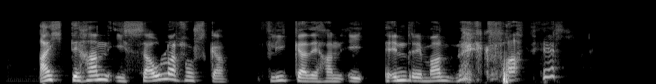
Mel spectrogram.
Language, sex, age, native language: Icelandic, male, 20-29, Icelandic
